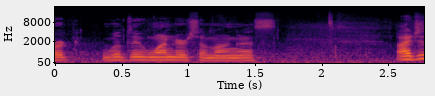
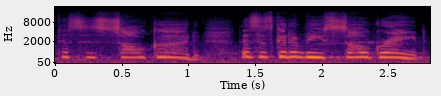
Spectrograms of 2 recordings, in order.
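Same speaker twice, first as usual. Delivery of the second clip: much higher, bright hopeful gush; giddy optimism; 10 semitones higher than usual. Retold or imitated. Parent imagining the homeschool plan, mock-excited gush. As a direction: gush over the grand plan. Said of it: "you're like".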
